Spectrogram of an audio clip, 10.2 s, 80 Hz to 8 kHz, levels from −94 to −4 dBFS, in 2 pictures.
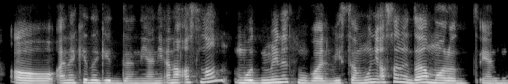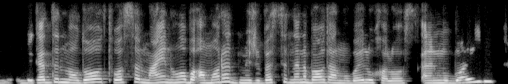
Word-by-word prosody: آه، 215 -3 +2
أنا 235 +2 -1
كده 240 0 -1
جدًا 220 -2 -3
يعني 205 +2 -6
أنا 255 +2 -2
أصلًا 300 +4 -4 0.2
مدمنة 240 +5 0
موبايل، 220 -2 -2
بيسموني 240 +6 -3
أصلًا 300 +1 -4
إن - - -1
ده 265 +3 +2
مرض، 225 -6 -1
يعني 205 0 -7
بجد 250 +5 +2
الموضوع 270 -1 +3
اتوصّل 270 0 0
معايا 235 +3 +3
إن 265 - 0
هو 280 +2 +2
بقى 245 -3 +4
مرض 265 +1 +1
مش 230 -1 +1
بس 255 +6 -1
إن 265 -4 -2
أنا 270 +1 +3
باقعد 260 0 +3
على 245 - +3
الموبايل 225 +3 +1
وخلاص، 215 -3 -1
أنا 225 - +2
الموبايل 255 +11 +2
240 Hz, 195 wpm, -23 LUFS, 220-270 Hz, 0.2 s, بقى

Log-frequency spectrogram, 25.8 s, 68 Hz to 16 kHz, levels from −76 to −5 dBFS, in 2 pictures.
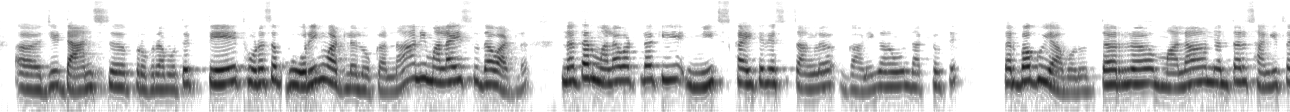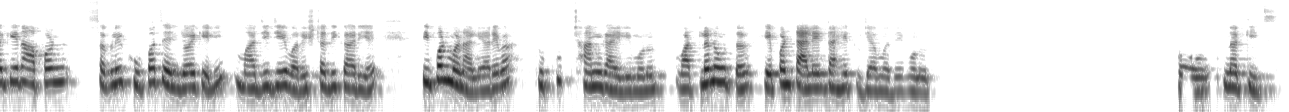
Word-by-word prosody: अ, 225 - -3 0.2
जे 250 - 0
dance 225 +4 0 0.3
programme 215 -1 -3
होते. 210 +6 +1
ते 270 0 +2 0.3
थोडंसं 285 +2 +4
बोरिंग 265 +5 +6
वाटलं 225 -7 +2
लोकांना 195 0 -6
आणि 350 0 +4
मलाही 310 0 +4
सुद्धा 275 -4 +2
वाटलं. 200 -4 -1 0.4
नंतर 310 +4 +6
मला 300 -1 +4
वाटलं, 320 +1 +1
"की 330 0 +2
मीच 270 +5 0
काहीतरी 280 0 +3
असं 275 0 0
चांगलं 230 +2 -3 0.2
गाणी 200 0 -8
गाऊन 240 +1 -1
दाखवते." 235 +3 -7 0.5
तर 280 -1 +4
बघूया 310 -8 +5
म्हणून. 185 +1 -8
तर 260 0 +5 0.4
मला 235 +4 0
नंतर 290 0 +2
सांगितलं 255 +3 -2
की 300 - 0
ना 300 - -2
आपण 285 +2 -1 0.4
सगळी 260 +3 -1
खूपच 285 +3 -2
एन्जॉय 230 -3 +1
केली. 230 - -5 0.2
माझी 215 +2 -4
जी 250 - 0
वरिष्ठ 205 +3 -5
अधिकारी 225 -3 -4
आहे. 230 - -5 0.5
ती 295 - +3
पण 330 0 +6
म्हणाली, 235 -10 +1
"अरे 220 - -4
वाह! 275 +5 -3 0.3
तू 250 - -2
खूप 315 -1 -6
छान 240 -1 0
गायली 190 -3 -4
म्हणून, 190 +2 -7 0.2
वाटलं 215 +7 +1
नव्हतं 285 -7 0
हे 225 - +3
पण 265 -1 +4
टॅलेंट 220 0 0
आहे 220 0 -2
तुझ्यामध्ये 190 -2 -9
म्हणून." 185 -1 -9 2.5
हो, 190 -2 -7 0.2
नक्कीच. 205 -3 -6
240 Hz, 150 wpm, -25 LUFS, 215-280 Hz, 2.5 s, बोरिंग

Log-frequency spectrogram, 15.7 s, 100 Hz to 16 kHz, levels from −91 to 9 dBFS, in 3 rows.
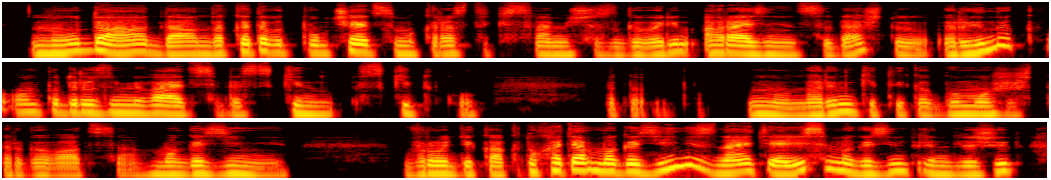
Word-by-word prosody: Ну 160 +3 +1
да, 180 -3 +6
да. 150 -1 +1
Так 155 +2 -2
это 190 +2 +5
вот 165 -1 -5
получается, 160 0 +2
мы 155 - -3
как 150 +1 -7
раз 155 0 -2
таки 160 -1 -13
с - - -5
вами 145 -1 -3
сейчас 140 -1 -6
говорим 140 +6 -2
о 160 +1 +2
разнице, 145 -4 +3
да? 175 - -1
Что 145 -9 -7
рынок, 175 - -1
он 175 0 -6
подразумевает 160 -3 +1
себе 145 -1 -6
скин 145 +1 -5
скидку 160 -3 -11 0.6
потом, - - -12 0.5
ну, 145 -3 -2
на 135 +2 -2
рынке 165 +1 -2
ты 140 - -12
как 135 -1 -8
бы 145 +1 -4
можешь 145 -2 -3
торговаться, 130 - -6
в 130 - -15
магазине 145 -2 -2 0.6
вроде 150 0 0
как. 145 0 -2
Ну, 175 - 0
хотя 200 +3 +7
в - - 0
магазине, 185 - +2
знаете, 170 -2 +3
а - - +7
если 200 +8 +3
магазин 175 -2 0
принадлежит, 155 0 -3
155 Hz, 180 wpm, -25 LUFS, 145-170 Hz, 0.6 s, хотя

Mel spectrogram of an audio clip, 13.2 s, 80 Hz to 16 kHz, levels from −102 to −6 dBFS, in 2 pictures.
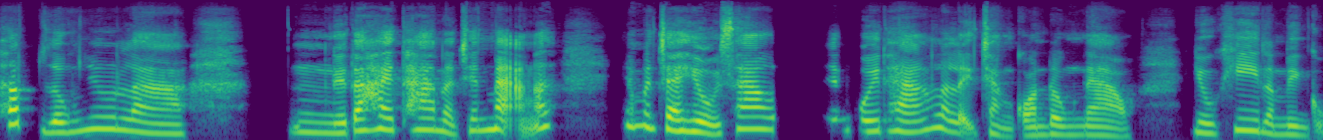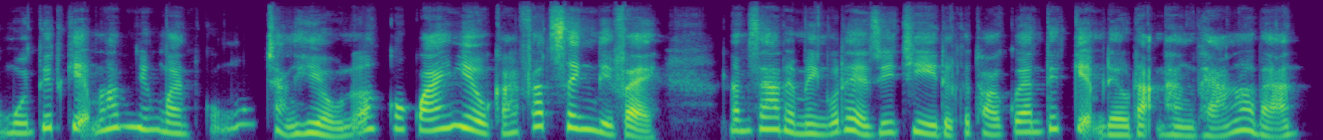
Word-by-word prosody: thấp 410 +1 +7
giống 230 0 0
như 300 +3 -1
là, 225 -7 +1 0.6
ừm, 230 -2 -6
người 220 - +3
ta 270 - +7
hay 295 0 +7
than 285 -1 +3
ở 235 - 0
trên 270 +4 -1
mạng 295 +1 +6
á, 325 - +3 0.4
nhưng 360 -1 -3
mà 345 - +2
chả 290 -3 +8
hiểu 240 -6 +4
sao 300 +6 +5 0.3
đến 265 0 -7
cuối 255 -1 +1
tháng 255 +1 +2
là 315 - +1
lại - - 0
chẳng 155 - -2
còn 175 +1 -1
đồng 185 -2 -2
nào. 175 -4 0 0.3
Nhiều 220 -2 -2
khi 270 +5 +1
là 220 - -1
mình 185 -2 -3
cũng - - -11
muốn 220 -1 -5
tiết 325 - -5
kiệm - - -1
lắm, 315 +4 -2
nhưng 295 -5 -3
mà 220 -3 -2
cũng 365 +6 -15
chẳng - - -4
hiểu 195 -5 -2
nữa, 175 - -4
có 300 - -2
quá 275 0 +3
nhiều 315 -8 +2
cái 210 +1 -5
phát 360 +7 -2
sinh 320 -5 +4
thì 210 - -1
phải. - - +2 0.4
Làm 265 -1 -4
sao 295 0 +1
để 245 - -3
mình 210 -2 -4
có 230 - -3
thể 270 -6 0
duy 225 +4 -4
trì 220 -6 -1
được 180 - -5
cái 220 - -10
thói 190 -3 -4
quen 240 +3 -3
tiết 305 +3 -7
kiệm - - 0
đều 180 -1 -1
đặn - - -1
hàng 175 -3 -5
tháng - - -5
hả 275 0 -2
bạn? 185 - -3
245 Hz, 315 wpm, -23 LUFS, 210-295 Hz, 0.6 s, chả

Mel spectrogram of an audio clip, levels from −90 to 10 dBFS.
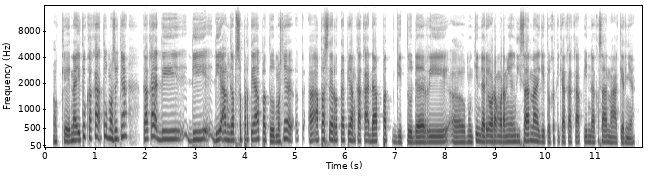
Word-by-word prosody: Oke. 155 +1 -1
Nah 185 - +5
itu 190 +8 +1
Kakak 275 0 0
tuh 290 - 0
maksudnya, 230 +5 +1 0.2
Kakak 225 +2 +1
di 215 +1 -1
di 205 +4 -1
dianggap 195 -1 +2
seperti 200 0 -2
apa 200 -3 +1
tuh 155 -3 +1
maksudnya 155 +9 0
e 205 - -15
ke - - -19
apa 185 +4 0
stereotipe 190 -3 0
yang 180 - -2
Kakak 170 -1 0
dapat 165 +1 +2 0.2
gitu 145 0 -1
dari, 140 +1 +2
eee, 140 -3 -2
mungkin 145 +4 -1
dari 150 -1 +4
orang-orang 150 0 +2
yang 150 - -1
di 150 - -3
sana 170 0 +2
gitu 140 -2 -4
ketika 140 0 -4
Kakak 135 0 -4
pindah 145 -2 -2
ke - - -11
sana 145 -3 -1
akhirnya? 130 -2 -3
165 Hz, 185 wpm, -23 LUFS, 145-200 Hz, 0.2 s, Nah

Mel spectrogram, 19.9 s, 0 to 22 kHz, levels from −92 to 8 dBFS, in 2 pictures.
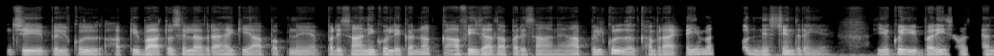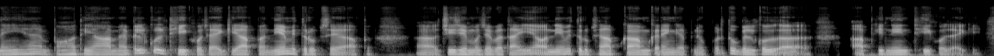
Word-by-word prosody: जी, 100 -2 +4
बिल्कुल। 105 +2 0 0.2
आपकी 115 - -1
बातों 100 +2 +8
से 110 +1 -2
लग 100 -1 +2
रहा 100 0 +3
है 110 0 +1
कि 105 +1 -3
आप 105 0 -2
अपने 100 -1 -4
परेशानी 100 +1 +4
को 110 0 -1
लेकर 100 +3 +1
ना 130 +2 +1
काफ़ी 110 +2 +3
ज़्यादा 105 -1 +3
परेशान 100 0 -1
हैं। 100 - -8
आप 110 +2 0
बिल्कुल 115 -1 +3
घबराइए 100 +3 +1
मत 135 +1 -1 0.3
और 160 - 0
निश्चिंत 105 +1 0
रहिए, 95 +1 -6 0.5
ये 110 +2 +1
कोई 110 -3 +4
बड़ी 110 +4 +6
समस्या 105 0 -6
नहीं 105 +3 -3
है, 125 +1 -4
बहुत 105 +1 -6
ही 100 - -1
आम 95 0 -1
है, 105 - -2
बिल्कुल 170 -3 0
ठीक 105 -1 +1
हो - - 0
जाएगी। 95 +1 -2
आप 100 - -15
नियमित 120 +7 +1
रूप 105 -1 -2
से 100 -1 0
आप 90 - -5 0.5
अ, - - -3
चीज़ें 110 -1 +2
मुझे 105 0 -2
बताइए 100 +2 -1
और 115 - +1
नियमित 125 +4 -1
रूप 115 -2 -3
से 110 - -2
आप 100 -1 +2
काम 100 +1 +3
करेंगे 95 0 -2
अपने 95 0 -9
ऊपर, 100 - -11
तो 150 - -2
बिल्कुल 105 -1 0
अ, - - -1 0.5
आपकी 100 - -3
नींद 100 0 0
ठीक 100 -3 -4
हो 90 - -4
जाएगी। - - -8
105 Hz, 200 wpm, -25 LUFS, 100-110 Hz, 0.5 s, बातों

